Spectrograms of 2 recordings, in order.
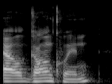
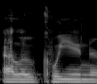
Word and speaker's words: Algonquin: Just so you know, it's pronounced Algonquin and not like I was saying Aloquian or whatever I said, yeah.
